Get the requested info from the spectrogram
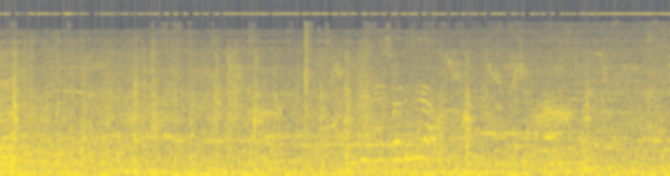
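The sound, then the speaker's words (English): A harbour line train rumbles past on a two-track line in Govindi, a steady loud roar of wheels and carriages with faint squeals and clatter over the rails. “Four seconds later, the train's upon us, out of nowhere, like a sudden monsoon downpour, quite literally come and then gone in a flash.”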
